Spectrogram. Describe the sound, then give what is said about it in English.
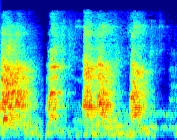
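Dogs bark at someone walking past the house, a loud run of several harsh barks in quick succession, the last ones fading. “anytime anybody walks by our house, our dogs bark.”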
